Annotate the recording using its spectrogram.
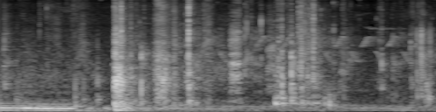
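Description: A low steady hum for the first second, then a run of sharp knocks and clatters as dogs are fed from a plastic bowl of dry kibble, the loudest about a second in.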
